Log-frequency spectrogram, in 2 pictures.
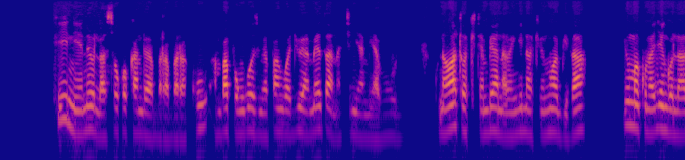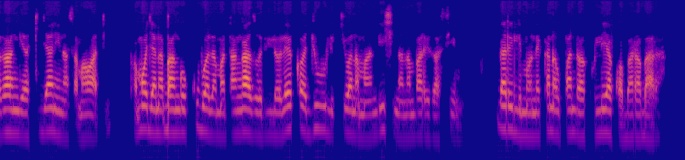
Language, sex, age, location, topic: Swahili, male, 18-24, Nairobi, finance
